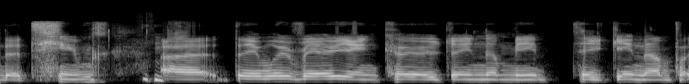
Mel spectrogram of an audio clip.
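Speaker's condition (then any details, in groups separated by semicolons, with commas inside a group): Cerebral palsy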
